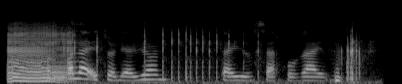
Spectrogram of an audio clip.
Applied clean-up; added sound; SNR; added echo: none; Fart; 0 dB; none.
